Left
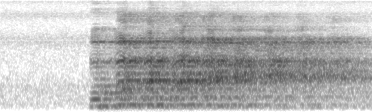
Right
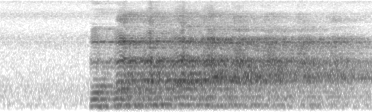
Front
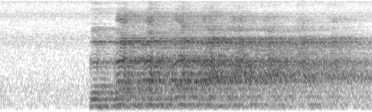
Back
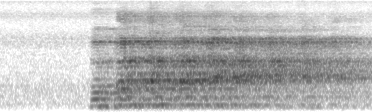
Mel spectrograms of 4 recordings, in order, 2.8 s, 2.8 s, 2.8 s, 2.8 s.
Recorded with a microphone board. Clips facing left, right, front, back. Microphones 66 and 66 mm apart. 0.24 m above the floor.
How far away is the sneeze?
No sneeze in this recording.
